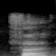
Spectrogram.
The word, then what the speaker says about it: fur: Fur. There are two... I know this fir tree and fur on an animal are homophones.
